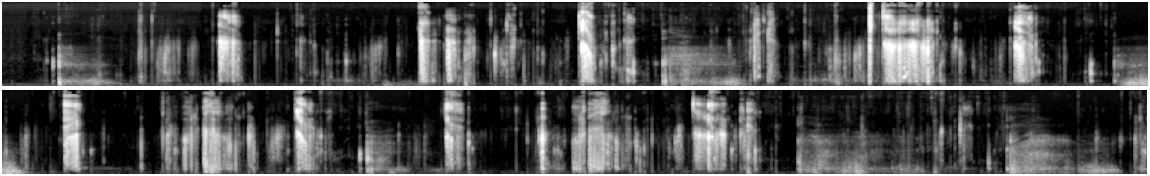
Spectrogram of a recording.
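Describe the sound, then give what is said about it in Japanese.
Wet ASMR ear-licking mouth sounds at the left ear: many soft, irregular smacks, slurps and clicks, mostly faint, with quiet gaps between and no talk. “それでは今度は左側の耳も舐めていきますね。”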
